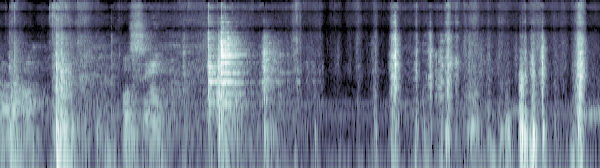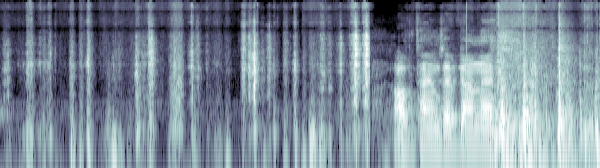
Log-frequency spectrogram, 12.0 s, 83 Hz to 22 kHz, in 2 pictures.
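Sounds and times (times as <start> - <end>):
tire handled on workbench: 10.8 - 12.0.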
